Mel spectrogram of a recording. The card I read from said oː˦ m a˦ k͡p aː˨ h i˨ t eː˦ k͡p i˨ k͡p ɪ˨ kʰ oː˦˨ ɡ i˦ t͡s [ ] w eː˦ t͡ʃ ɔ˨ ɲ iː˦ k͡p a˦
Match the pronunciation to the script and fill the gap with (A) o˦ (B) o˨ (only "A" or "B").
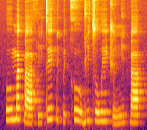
A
